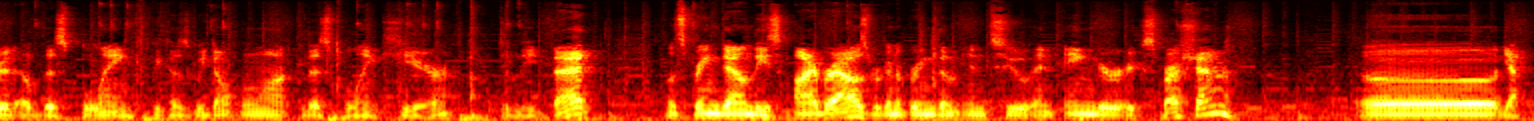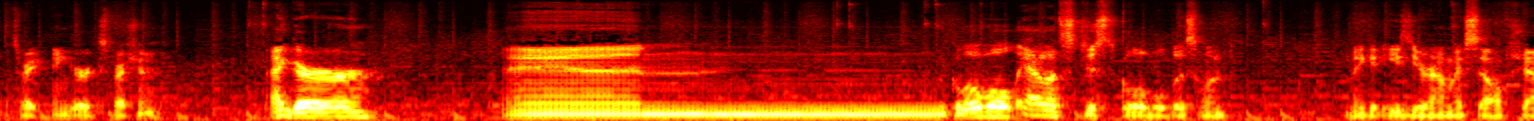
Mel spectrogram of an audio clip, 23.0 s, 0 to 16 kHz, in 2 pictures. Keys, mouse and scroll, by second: 1.6 right click, 2.4 c, 3.4 Delete, 5.3 right click, 6.5 shift+right click, 8.8 click, 13.3 click, 17.7 click, 21.0-22.4 drag.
